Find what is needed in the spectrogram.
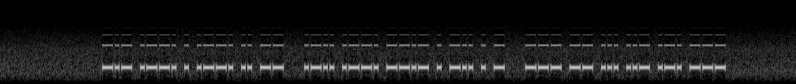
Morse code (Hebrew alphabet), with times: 1.0-2.8 כפופים
3.0-5.0 לפקודות
5.3-7.3 המשטרה

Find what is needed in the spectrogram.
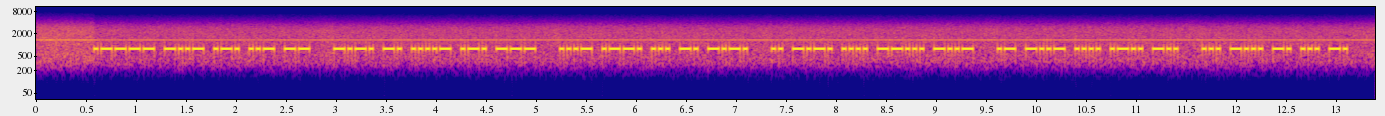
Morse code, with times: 0.6-2.7 1XRUM
3.0-5.0 CN4RO
5.2-7.1 VPSNC
7.4-9.4 ICH7X
9.6-11.4 AXHLD
11.7-13.1 SBNSN

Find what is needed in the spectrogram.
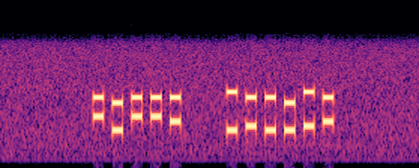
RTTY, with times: none

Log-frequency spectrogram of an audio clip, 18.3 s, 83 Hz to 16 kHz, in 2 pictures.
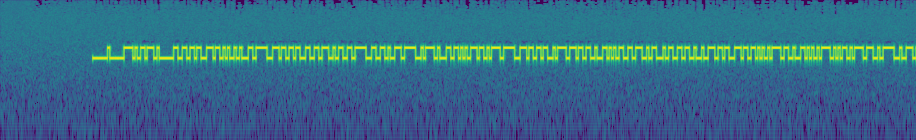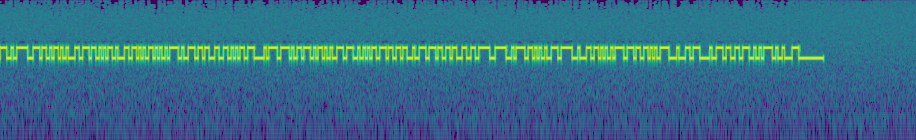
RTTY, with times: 1.7-2.1 IL
2.2-2.7 FUT
2.9-4.7 LINITIATEUR
4.9-5.2 ET
5.4-5.7 LE
5.9-7.3 PRINCIPAL
7.5-9.5 REPRESENTANT
9.7-10.0 DU
10.1-12.0 SURREALISME
12.3-13.0 DANS
13.1-13.4 LA
13.6-15.4 LITTERATURE
15.6-17.2 ROUMAINE.

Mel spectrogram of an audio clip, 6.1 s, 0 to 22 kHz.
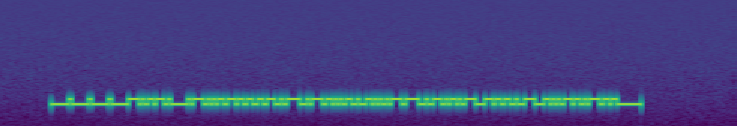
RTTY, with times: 1.6-1.9 ES
2.1-4.1 INTERPRETADO
4.2-4.7 POR
4.9-5.2 EL

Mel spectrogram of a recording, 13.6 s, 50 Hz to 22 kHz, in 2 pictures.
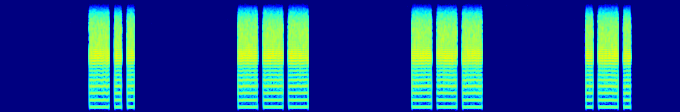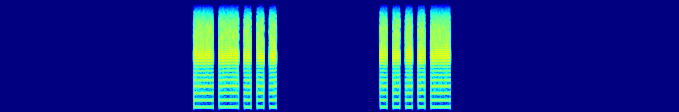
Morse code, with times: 0.9-6.3 DOOR
8.7-11.3 74

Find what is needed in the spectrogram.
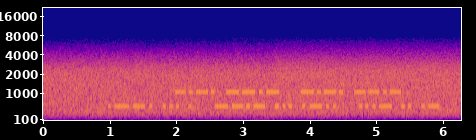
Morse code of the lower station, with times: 1.0-2.2 PSE
2.6-4.4 QSL
4.7-5.9 VIA

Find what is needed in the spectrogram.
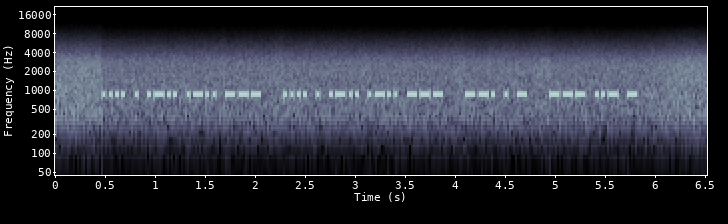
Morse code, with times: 0.5-2.1 HELLO
2.3-3.9 HELLO
4.1-4.7 GET
4.9-5.8 OUT

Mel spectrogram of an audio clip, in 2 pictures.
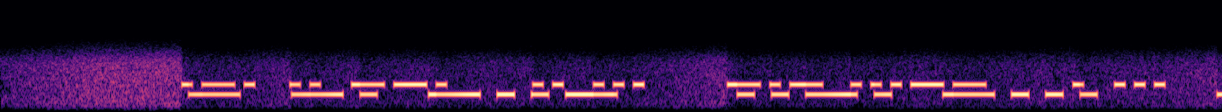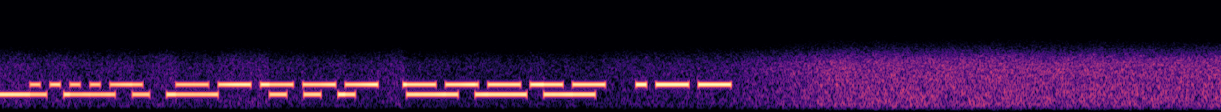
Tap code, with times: none

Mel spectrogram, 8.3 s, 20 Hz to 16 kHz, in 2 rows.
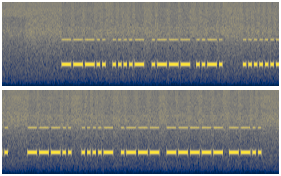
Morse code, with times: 0.9-3.3 84JF
3.6-4.2 <HH>
4.5-8.0 84J0Z

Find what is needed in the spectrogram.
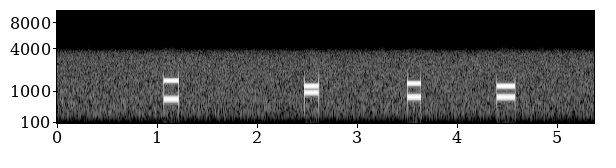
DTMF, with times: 1.1-1.2 3
2.5-2.6 *
3.5-3.6 5
4.4-4.6 4

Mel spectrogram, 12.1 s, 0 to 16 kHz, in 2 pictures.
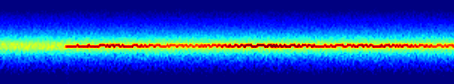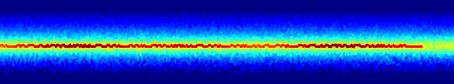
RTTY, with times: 1.8-2.4 NAME
2.5-2.8 IS
3.0-4.0 PIOTR,
4.2-4.8 QTH
4.9-6.0 VARNA,
6.1-6.7 LOC
6.9-8.1 CD98IX
8.2-9.7 CD98IX.
9.9-10.5 HOW
10.6-11.5 COPY?

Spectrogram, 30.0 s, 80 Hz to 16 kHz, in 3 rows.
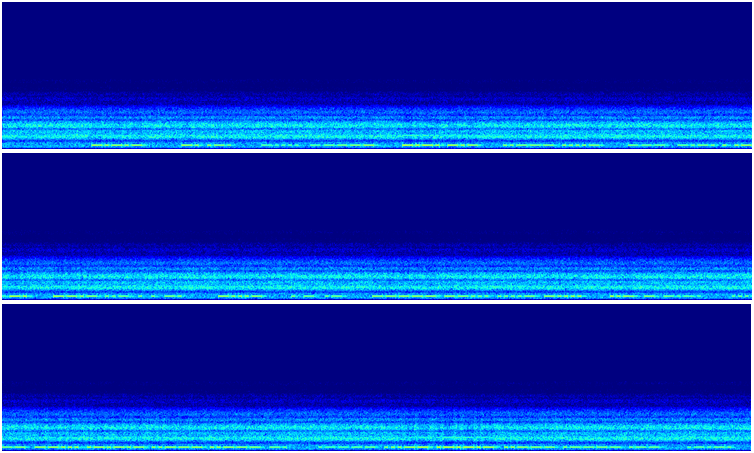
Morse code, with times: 1.2-1.9 <KA>
2.4-3.0 NR
3.5-4.9 60
5.3-6.3 CK
6.7-8.0 24
8.3-10.3 OCEAN
10.7-12.4 QUEEN
12.9-13.5 <BT>
13.9-14.5 ETA
14.9-17.7 0746
18.1-19.3 UTC
19.7-23.8 37.22N
24.2-28.8 13.21W
29.1-29.7 <AR>

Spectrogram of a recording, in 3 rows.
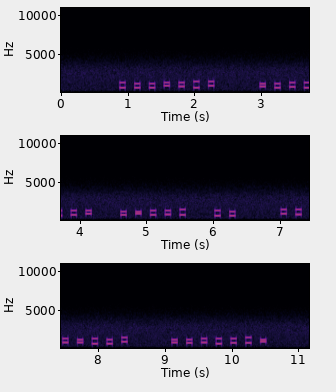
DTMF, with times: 0.9-2.3 211083#
3.0-4.2 715250
4.6-5.6 4*586
6.0-6.3 21
7.0-8.4 #98721#
9.1-10.5 748256*

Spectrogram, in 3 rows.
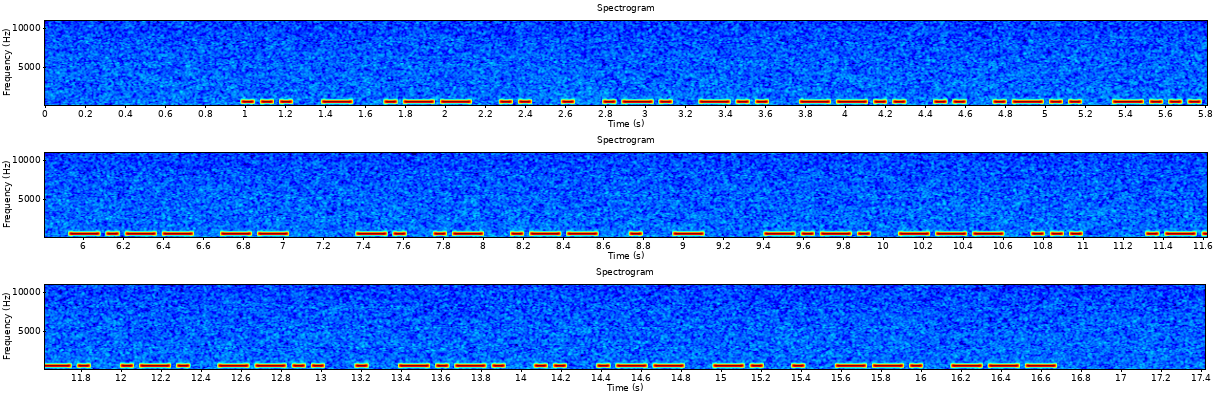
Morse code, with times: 1.0-7.0 STWIERDZILBYM
7.4-9.1 NAWET
9.4-11.0 COS
11.3-16.7 PRZECIWNEGO

